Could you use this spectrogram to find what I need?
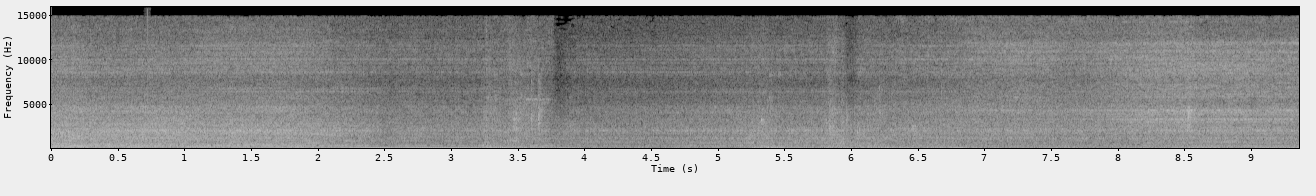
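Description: Hydraulics whine as a loader bucket lifts.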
